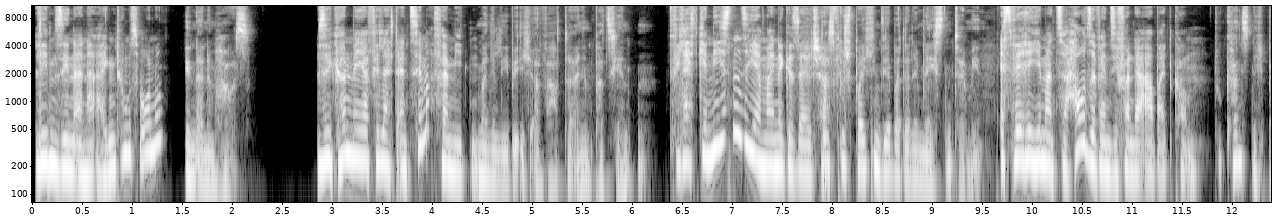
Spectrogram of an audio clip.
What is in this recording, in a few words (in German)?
dialog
